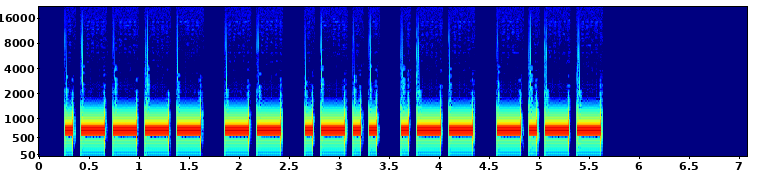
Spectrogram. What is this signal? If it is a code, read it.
Morse code, heard as a keyed tone, about 15 wpm, 700 Hz. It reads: 1MLWY
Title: Code Groups - 5 Letter:Numbers - 15wpm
